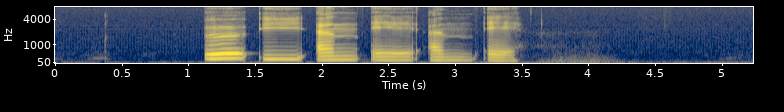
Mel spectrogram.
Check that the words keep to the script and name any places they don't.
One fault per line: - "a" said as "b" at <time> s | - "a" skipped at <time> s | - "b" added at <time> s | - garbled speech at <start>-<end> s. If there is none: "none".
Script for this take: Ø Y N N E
- "E" added at 2.4 s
